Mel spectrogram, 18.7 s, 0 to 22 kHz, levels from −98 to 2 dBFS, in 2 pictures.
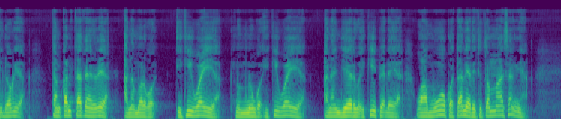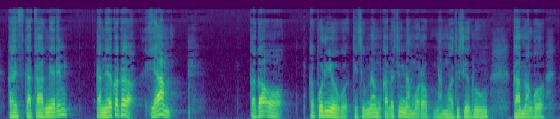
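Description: From start to end, the speech sounds rough and grainy. Noise fills the gaps between harmonics, and nothing is heard above 15.6 kHz. The likely cause is heavy low-delay AAC compression. Its short frames blur the pitch structure, and the damage fits a bitrate near 24 kbps.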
